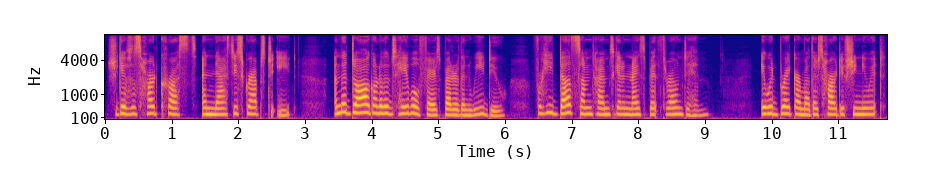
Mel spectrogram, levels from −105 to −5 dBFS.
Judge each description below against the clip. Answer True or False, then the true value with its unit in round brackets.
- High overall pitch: True (240 Hz)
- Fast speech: True (215 wpm)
